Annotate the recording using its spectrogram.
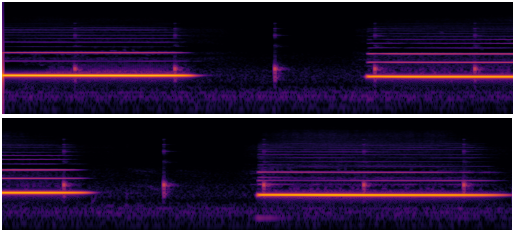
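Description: Clarinet playing three held notes, each a step lower than the last, about two seconds each with rests between. The notes are overtones started with an air attack alone, with no tongue and no register key. Soft ticks keep time about once a second underneath.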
